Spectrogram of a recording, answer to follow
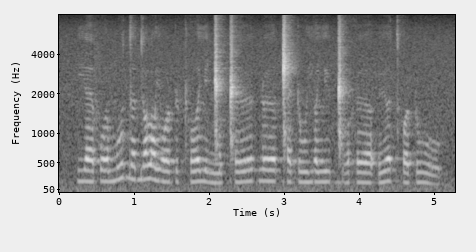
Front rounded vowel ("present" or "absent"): present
